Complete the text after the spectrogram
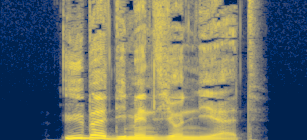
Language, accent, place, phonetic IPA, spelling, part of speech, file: German, Germany, Berlin, [ˈyːbɐdimɛnzi̯oˌniːɐ̯t], überdimensioniert, adjective / verb, De-überdimensioniert.ogg
- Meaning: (verb) past participle of überdimensionieren; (adjective) oversized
